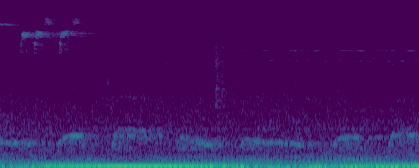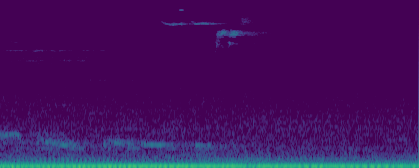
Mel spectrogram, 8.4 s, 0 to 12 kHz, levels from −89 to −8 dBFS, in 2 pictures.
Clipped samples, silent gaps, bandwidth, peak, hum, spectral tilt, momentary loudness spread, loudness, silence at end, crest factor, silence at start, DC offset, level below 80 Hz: under 0.1%; none; 7.8 kHz; -30 dBFS; none; -6.5 dB/octave; 7 LU; -46 LUFS; 0 s; 10 dB; 0 s; under 0.1%; -40 dBFS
